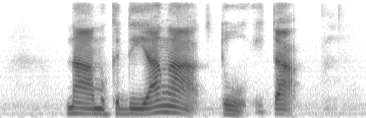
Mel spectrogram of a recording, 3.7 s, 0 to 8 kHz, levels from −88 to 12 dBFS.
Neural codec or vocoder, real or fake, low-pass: autoencoder, 48 kHz, 32 numbers a frame, DAC-VAE, trained on Japanese speech; fake; 7.2 kHz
